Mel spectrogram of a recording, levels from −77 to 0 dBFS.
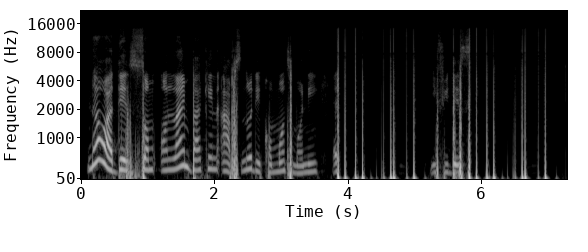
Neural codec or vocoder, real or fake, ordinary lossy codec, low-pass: none; real; none; 14.4 kHz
